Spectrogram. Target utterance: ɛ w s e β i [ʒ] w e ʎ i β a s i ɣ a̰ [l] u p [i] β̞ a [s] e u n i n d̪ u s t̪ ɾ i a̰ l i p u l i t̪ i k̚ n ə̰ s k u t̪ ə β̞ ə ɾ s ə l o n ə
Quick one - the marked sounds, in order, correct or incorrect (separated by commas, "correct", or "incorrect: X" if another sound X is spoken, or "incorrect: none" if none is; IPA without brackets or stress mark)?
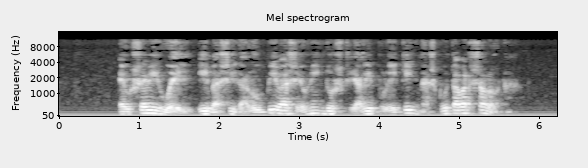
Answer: incorrect: ɣ, correct, correct, correct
